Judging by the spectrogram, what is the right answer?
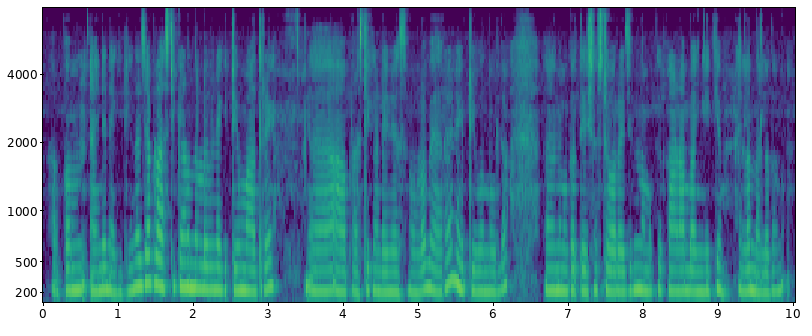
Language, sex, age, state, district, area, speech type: Malayalam, female, 18-30, Kerala, Wayanad, rural, spontaneous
